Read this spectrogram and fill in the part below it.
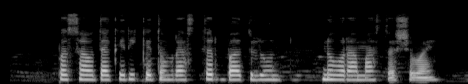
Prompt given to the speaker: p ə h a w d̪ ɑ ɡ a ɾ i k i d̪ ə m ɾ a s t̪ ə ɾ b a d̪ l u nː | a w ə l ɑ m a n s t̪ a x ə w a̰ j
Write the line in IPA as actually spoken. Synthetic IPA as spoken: p ə s a w d̪ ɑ ɡ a ɾ i k e d̪ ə m ɾ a s t̪ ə ɾ b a d̪ l u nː | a w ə ɾ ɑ m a n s t̪ a ʃ ə w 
